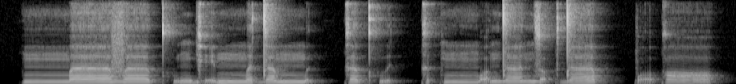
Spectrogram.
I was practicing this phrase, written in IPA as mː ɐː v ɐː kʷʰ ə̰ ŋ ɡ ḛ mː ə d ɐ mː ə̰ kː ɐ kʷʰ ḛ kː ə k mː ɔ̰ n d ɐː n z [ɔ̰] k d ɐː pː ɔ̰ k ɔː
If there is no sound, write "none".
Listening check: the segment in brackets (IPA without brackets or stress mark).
ɔ̰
